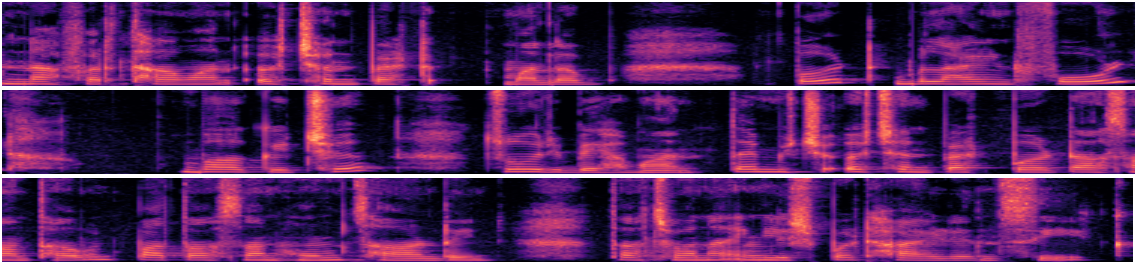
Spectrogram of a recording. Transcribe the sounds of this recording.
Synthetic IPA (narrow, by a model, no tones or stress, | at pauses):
nɐfʰɐɾt̪ʰaʋaːnət͡ʃʰɐnpʲeʈʰ | mɐt̪lɐbpəʈʰblaːiɳɖfʰoːlɖ | bʱaːkɨt͡ʃʰit͡suːɾibeɦʋaːnt̪ɐmit͡ʃʰiʔət͡ʃʰɐnpʲeʈ̚ʰpəʈaːsaːnt̪ʰaːʋɨnʲpɐt̪aːsãːnɦuːmt͡sʰaːɳɖ̪ɨnʲt̪at͡ʃʰʋɐnãːĩŋɡliʃpəʈʰhaːjɽensḭːk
